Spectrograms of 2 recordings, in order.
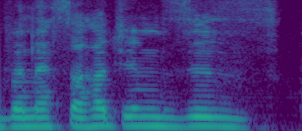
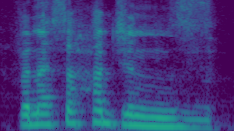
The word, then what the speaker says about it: Vanessa Hudgins: a lot of stuff was unveiled um from vanessa hutchins's is that how you pronounce his name vanessa hudgins yeah judgments would be yeah okay from her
